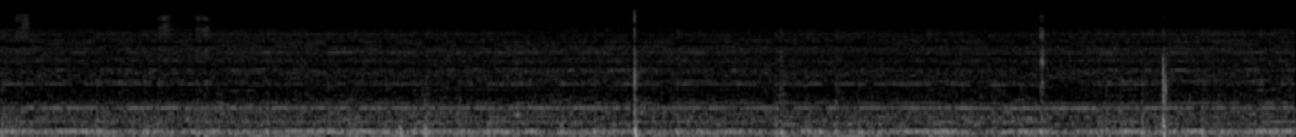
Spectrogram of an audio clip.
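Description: Steady machine hum, with two sharp clicks as a circuit board is handled on the bench: a louder one about halfway through and a smaller one near the end.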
